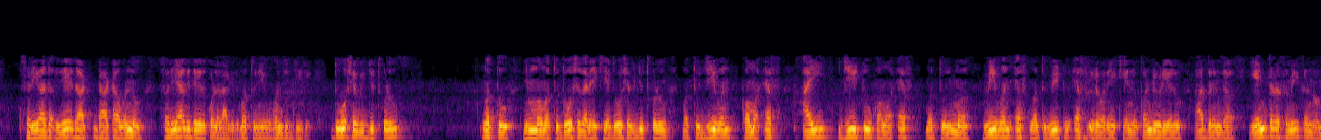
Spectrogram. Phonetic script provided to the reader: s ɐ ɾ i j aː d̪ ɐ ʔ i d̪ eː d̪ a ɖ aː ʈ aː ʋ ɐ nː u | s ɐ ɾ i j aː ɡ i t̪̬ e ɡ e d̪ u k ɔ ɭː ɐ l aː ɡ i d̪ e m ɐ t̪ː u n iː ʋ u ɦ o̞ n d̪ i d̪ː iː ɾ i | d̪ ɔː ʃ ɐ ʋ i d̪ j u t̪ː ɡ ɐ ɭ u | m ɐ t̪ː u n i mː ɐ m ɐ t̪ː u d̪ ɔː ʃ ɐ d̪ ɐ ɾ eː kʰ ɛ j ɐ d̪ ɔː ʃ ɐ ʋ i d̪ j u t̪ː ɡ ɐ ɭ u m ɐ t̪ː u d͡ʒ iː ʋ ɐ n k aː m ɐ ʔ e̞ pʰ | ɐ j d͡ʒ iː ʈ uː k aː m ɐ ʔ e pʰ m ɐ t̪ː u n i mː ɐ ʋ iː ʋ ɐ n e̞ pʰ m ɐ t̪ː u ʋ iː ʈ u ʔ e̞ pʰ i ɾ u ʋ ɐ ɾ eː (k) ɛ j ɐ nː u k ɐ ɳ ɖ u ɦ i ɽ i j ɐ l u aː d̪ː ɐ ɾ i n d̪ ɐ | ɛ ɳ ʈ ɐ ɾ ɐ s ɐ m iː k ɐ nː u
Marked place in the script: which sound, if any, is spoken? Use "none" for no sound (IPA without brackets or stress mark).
kʰ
